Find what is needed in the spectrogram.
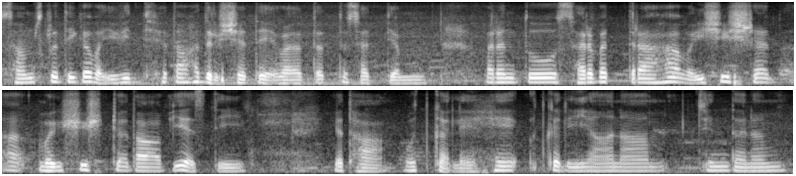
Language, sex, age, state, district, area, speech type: Sanskrit, male, 18-30, Odisha, Bhadrak, rural, spontaneous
